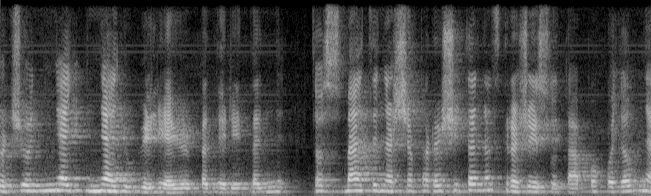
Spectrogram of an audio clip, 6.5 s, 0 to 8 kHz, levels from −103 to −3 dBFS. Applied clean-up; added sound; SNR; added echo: neural separator model SepFormer DNS4.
